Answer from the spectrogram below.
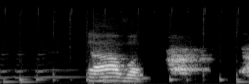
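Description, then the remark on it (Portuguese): A dog barks loudly, three sharp, strained barks in quick succession, with only faint background sound between them. “Puta, o cachorro aqui.”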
